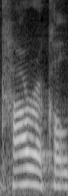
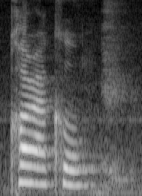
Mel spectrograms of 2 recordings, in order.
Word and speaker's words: coracle: for the word koroku i have coracle and sort of caracal but it's coracle c beautiful thank you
